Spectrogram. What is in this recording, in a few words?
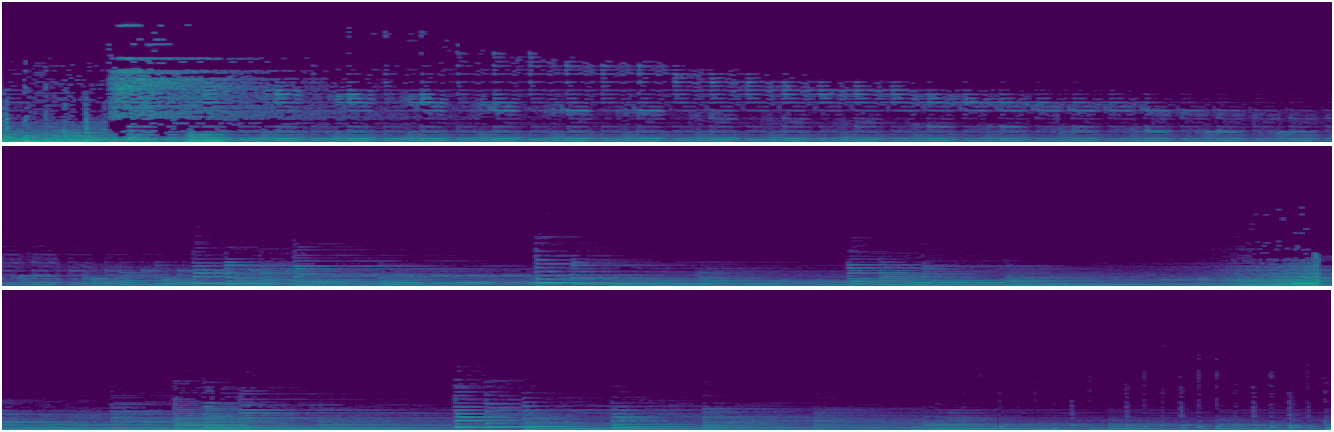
string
